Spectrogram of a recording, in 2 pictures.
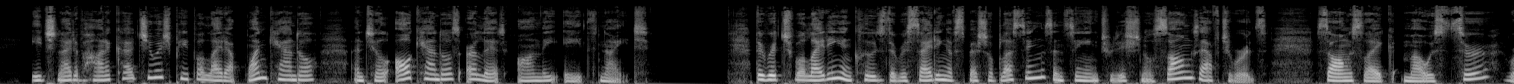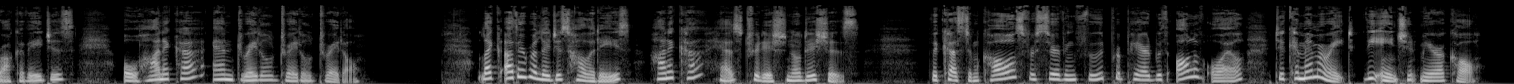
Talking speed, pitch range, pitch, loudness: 135 wpm, 175-250 Hz, 205 Hz, -21 LUFS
